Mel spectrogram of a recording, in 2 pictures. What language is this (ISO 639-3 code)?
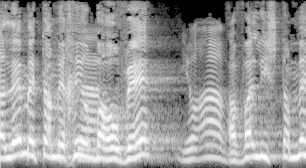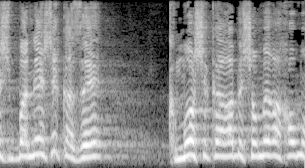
heb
